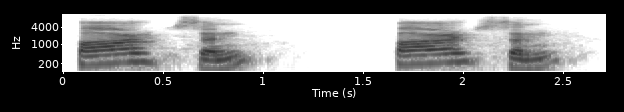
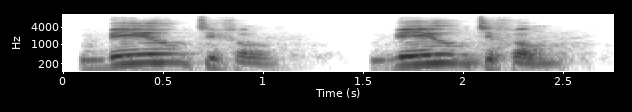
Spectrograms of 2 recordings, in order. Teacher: syllable as well as the words are noun or adjective then you have to put pressure on the first syllable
